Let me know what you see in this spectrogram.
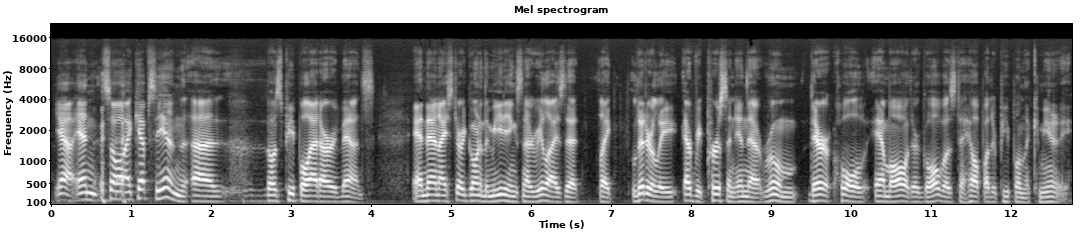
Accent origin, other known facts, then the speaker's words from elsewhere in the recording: Mounds View, Minnesota, United States; now in Forest Lake, United States; I grew up in Moundsview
